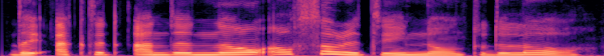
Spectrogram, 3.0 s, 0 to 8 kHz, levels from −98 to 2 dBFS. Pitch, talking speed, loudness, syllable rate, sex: 250 Hz, 180 wpm, -18 LUFS, 5.1 syllables/s, female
